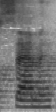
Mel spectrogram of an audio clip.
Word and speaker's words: salmon: and she's cooking up salmon crochet crow and she's cookies and I'm so focus on not pronouncing the L in salmon that I'm messing up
